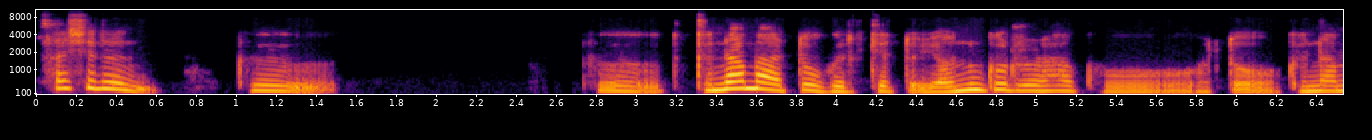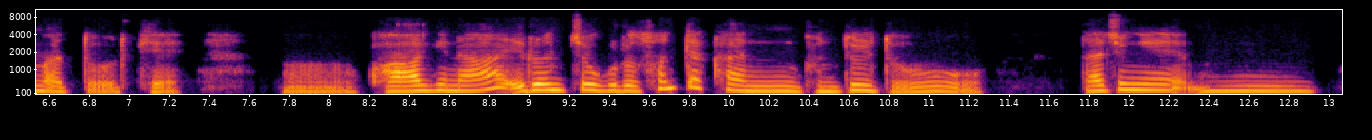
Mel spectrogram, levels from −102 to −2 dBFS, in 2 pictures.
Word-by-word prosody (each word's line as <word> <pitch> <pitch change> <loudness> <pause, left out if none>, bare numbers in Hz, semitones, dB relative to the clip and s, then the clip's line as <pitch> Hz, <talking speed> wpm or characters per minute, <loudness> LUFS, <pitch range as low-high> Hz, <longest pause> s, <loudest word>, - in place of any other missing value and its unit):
사실은 285 -5 +1 0.4
그 200 -3 -2 1.2
그 95 -2 -4 0.2
그나마 255 +1 +7
또 215 -4 +1
그렇게 180 +1 -2
또 - - -2
연구를 205 +2 +3
하고 85 - -6
또 85 - -3
그나마 195 +1 -1
또 - - -6
이렇게 - - -7 0.5
어 170 -1 -8
과학이나 200 +3 +2
이런 225 +2 +4
쪽으로 205 -3 +1
선택한 200 - -1
분들도 175 -2 -3 0.5
나중에 220 +3 +1
음 185 -1 -4
195 Hz, 210 characters per minute, -22 LUFS, 180-220 Hz, 1.2 s, 그나마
